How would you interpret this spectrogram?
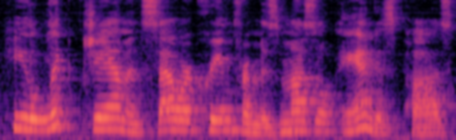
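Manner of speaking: plain reading voice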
